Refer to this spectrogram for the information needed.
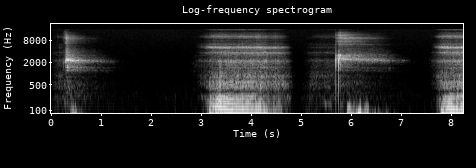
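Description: Loud rattling snores on each in-breath, with whistling breath out between them, about two breaths in eight seconds: snoring.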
